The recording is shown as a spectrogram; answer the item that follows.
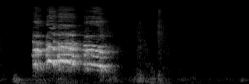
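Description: A rooster crowing once, a short loud crow lasting under a second.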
